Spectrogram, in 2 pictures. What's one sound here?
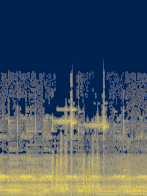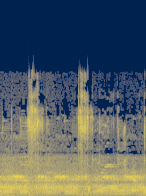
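Coins jingle and sparkle with bright chimes.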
